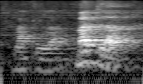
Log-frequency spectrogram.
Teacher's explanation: lire le mot matela sans e matela matela alors ça c'est la bonne prononciation celle ou tu élimines directement le E et on est l'articule que quand elle est absolument nécessaire si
